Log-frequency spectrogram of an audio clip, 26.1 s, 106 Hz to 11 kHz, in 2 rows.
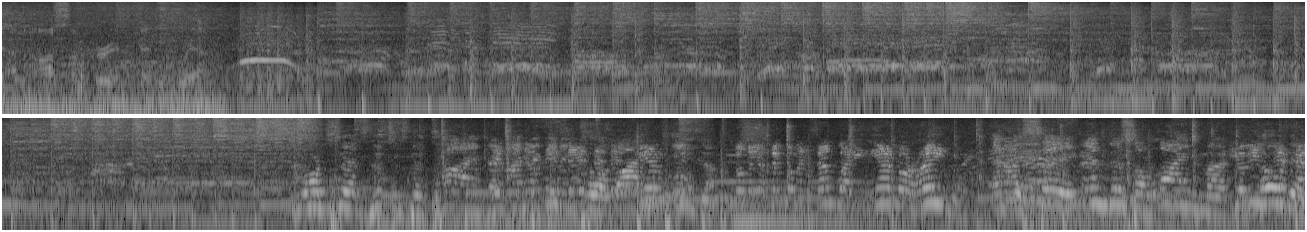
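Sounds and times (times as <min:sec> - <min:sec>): drum kit with cymbals: 0:00.0 - 0:26.0
group singing: 0:03.4 - 0:12.5.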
